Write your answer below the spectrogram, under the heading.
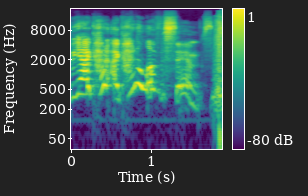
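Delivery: very high, tearful voice, crying while talking. Speaker apologizing to viewers for crying in her video, crying while talking. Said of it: "I wasn't gonna cry in this video".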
